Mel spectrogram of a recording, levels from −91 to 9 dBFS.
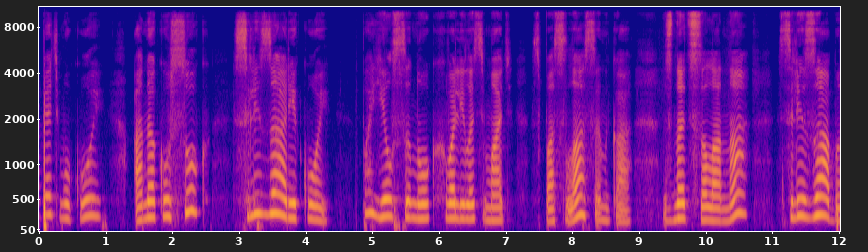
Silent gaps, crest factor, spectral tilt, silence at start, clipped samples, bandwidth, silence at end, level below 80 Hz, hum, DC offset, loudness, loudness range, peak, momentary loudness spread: none; 20 dB; -5.5 dB/octave; 0.05 s; under 0.1%; 10.5 kHz; 0 s; -52 dBFS; none; under 0.1%; -20 LUFS; 3 LU; 0 dBFS; 11 LU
